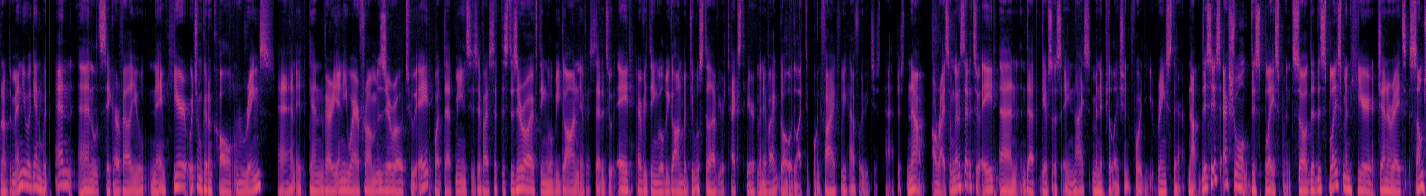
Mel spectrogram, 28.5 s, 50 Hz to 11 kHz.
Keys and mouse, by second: 3.2-5.5 drag, 5.8-7.5 drag, 7.8 click, 8.6 n, 9.4-10.5 drag, 11.3-12.5 drag, 14.9-16.2 drag, 18.3-21.8 drag.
